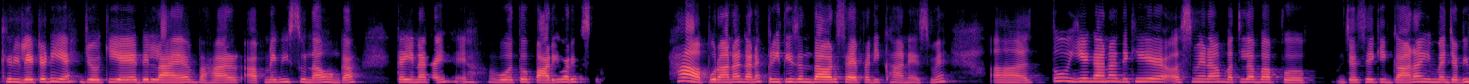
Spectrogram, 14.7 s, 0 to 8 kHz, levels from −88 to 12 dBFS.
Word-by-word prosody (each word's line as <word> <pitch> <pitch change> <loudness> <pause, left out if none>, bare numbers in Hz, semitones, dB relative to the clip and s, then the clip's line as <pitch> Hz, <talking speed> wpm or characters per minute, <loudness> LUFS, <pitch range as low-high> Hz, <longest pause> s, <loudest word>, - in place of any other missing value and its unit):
के 265 - 0
रिलेटेड 245 +2 +4
ही 280 - +2
है, 255 +2 +2
जो 230 -1 +2
कि 240 -1 +1
"ऐ 230 0 +5
दिल 235 +1 +1
लाया 220 -1 +4
है 235 - 0
बहार" 215 0 -1
आपने 225 +3 -4
भी 245 +2 -3
सुना 245 -3 -2
होगा 225 -1 0 0.5
कहीं 235 0 +2
ना 230 0 +2
कहीं। 225 +4 -3
एह, 235 -4 -8 0.2
वो 230 -1 -2
तो 240 +2 -2
पारिवारिक 240 +4 +1
स 250 - -11 0.8
हाँ, 315 -5 +6
पुराना 235 +1 +3
गाना, 245 +2 +2
प्रीति 255 -1 -1
ज़िंटा 250 -1 +3
और 235 +1 +6
सैफ़ 225 -2 +2
अली 225 0 -5
ख़ान 220 -2 -6
है - - -5
इसमें। 245 +6 -8 0.5
अ, 215 -1 -2 0.2
तो 325 +1 -4
ये 290 -1 0
गाना 285 +1 +1
देखिए, 275 0 0
उसमें 265 +3 -4
ना 260 +1 +1
मतलब 245 0 -2
आप, 235 0 -1 0.7
जैसे 225 +2 -2
कि 235 0 -6
गाना 220 +3 +3
ही 260 -1 0
मैं 230 -1 -2
जब 225 -1 -1
भी 260 - 0
235 Hz, 205 wpm, -25 LUFS, 225-255 Hz, 0.8 s, हाँ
